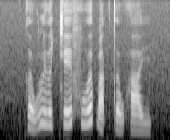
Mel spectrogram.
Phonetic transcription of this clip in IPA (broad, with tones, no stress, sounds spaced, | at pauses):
k ə˨˩˦ w l ɨ˧ ə̯ c e˧˥ f u˧˥ ə̯ ɓ a˨˩ k̚ t̪ ə˨˩˦ w h a˨˩ j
